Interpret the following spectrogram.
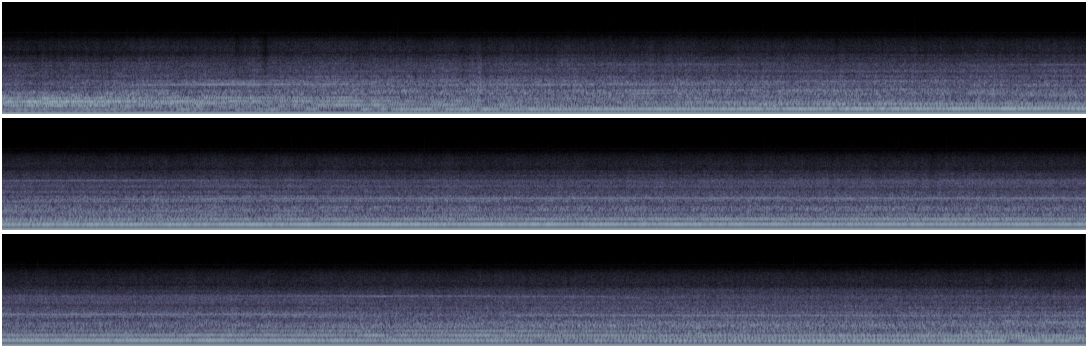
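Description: Motorboat engine running at a steady speed and even pitch while towing a water skier.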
